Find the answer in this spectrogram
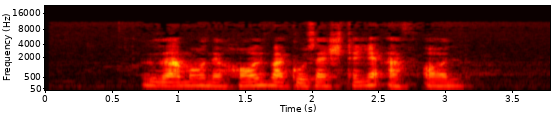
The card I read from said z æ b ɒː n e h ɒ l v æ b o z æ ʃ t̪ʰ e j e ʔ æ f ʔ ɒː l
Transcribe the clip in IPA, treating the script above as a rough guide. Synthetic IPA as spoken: z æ m ɒː n e h ɒː l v æ ɡ o z æ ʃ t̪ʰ e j e ʔ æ f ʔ ɒː l

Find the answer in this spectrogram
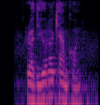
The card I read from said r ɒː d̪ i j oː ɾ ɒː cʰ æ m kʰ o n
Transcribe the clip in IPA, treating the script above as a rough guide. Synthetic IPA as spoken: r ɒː d̪ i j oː ɾ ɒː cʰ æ m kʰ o n

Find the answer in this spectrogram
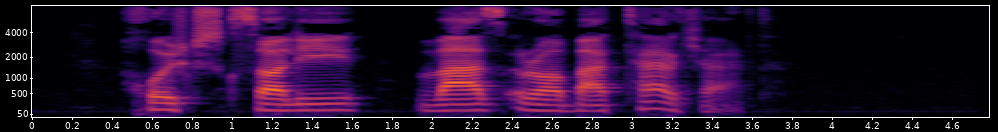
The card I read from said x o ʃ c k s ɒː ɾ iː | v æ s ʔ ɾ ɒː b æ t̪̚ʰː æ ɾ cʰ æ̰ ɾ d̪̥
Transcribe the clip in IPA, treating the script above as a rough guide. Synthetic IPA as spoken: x o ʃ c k s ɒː l iː | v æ z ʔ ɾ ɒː b æ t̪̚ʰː æ ɾ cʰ æ̰ ɾ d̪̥

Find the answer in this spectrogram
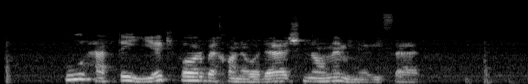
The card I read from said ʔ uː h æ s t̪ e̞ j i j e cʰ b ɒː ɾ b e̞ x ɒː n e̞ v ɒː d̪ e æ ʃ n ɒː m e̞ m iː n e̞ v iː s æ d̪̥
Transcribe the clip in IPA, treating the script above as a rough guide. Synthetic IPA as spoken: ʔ uː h æ f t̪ e̞ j i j e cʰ b ɒː ɾ b e̞ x ɒː n e̞ v ɒː d̪ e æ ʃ n ɒː m e̞ m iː n e̞ v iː s æ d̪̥

